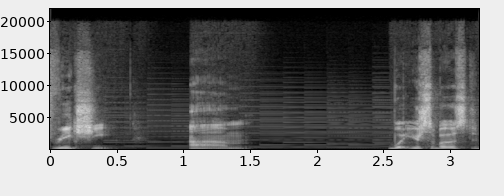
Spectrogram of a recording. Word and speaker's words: rikishi: as as a um Rikishi or rikish God I can't even say it properly Rikishi got their name the wrestler got their name from sumo so it's reekshi um what you're supposed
